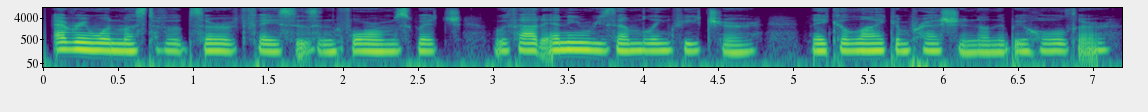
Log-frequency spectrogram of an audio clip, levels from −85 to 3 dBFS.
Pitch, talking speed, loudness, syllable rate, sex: 175 Hz, 165 wpm, -19 LUFS, 5.6 syllables/s, female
